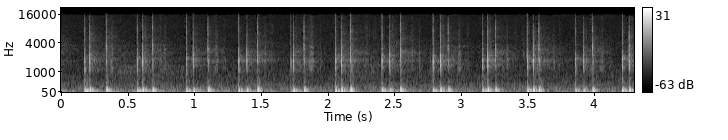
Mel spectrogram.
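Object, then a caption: Plastic toy dump truck cab. Fingernails tap fast on the cab of a medium, lime-green, hollow plastic toy dump truck with an empty tipper bed. About eighteen quick, uneven taps come in pairs and clusters, each a dry, hollow knock with a bright clicky edge and no ring.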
